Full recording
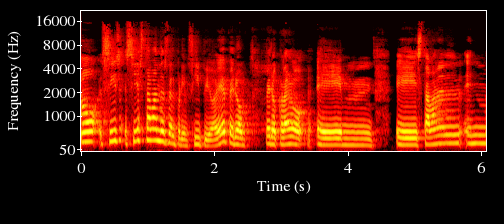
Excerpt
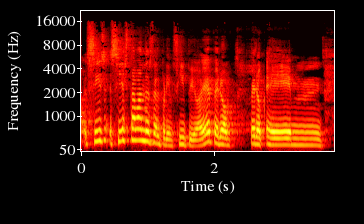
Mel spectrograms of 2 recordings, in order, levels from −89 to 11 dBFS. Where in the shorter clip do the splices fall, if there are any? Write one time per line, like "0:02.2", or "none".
0:02.7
